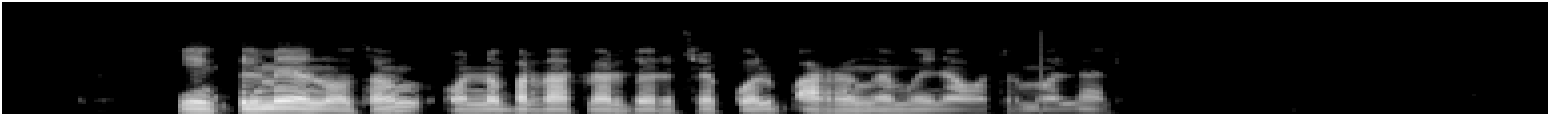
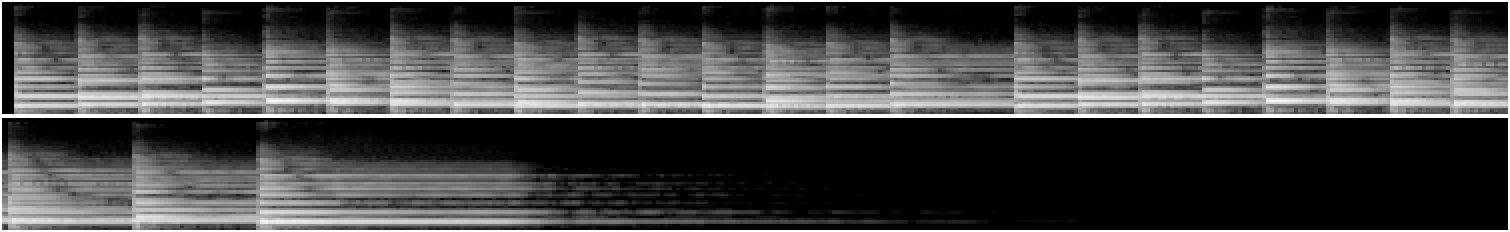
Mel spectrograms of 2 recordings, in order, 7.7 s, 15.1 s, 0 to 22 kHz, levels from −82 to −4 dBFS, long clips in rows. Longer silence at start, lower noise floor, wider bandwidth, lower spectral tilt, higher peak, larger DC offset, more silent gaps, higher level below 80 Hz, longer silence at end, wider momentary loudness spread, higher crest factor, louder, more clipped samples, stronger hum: first, 0.85 s vs 0.05 s; about the same, -89 dBFS vs under -90 dBFS; second, 4.2 kHz vs 9.2 kHz; first, -9.5 dB/octave vs -5 dB/octave; second, -4 dBFS vs 0 dBFS; neither; neither; about the same, -56 dBFS vs -58 dBFS; second, 2.25 s vs 4.8 s; first, 19 LU vs 7 LU; about the same, 20 dB vs 18 dB; second, -21 LUFS vs -16 LUFS; neither; neither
